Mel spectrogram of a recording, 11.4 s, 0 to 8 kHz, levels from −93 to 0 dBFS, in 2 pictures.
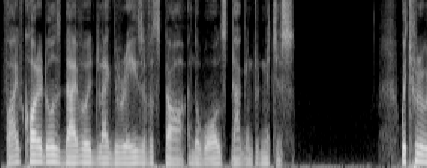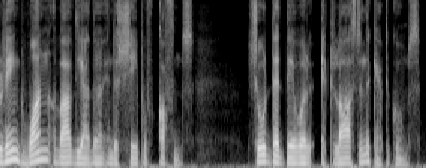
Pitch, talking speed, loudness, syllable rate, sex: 105 Hz, 190 wpm, -20 LUFS, 6.2 syllables/s, male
